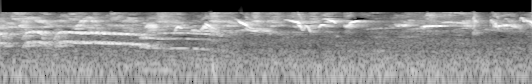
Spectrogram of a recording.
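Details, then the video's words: Vietnamese and Indonesian Oriental magpie-robins competing in song: it opens with long, smooth, slowly falling whistles, then breaks into rapid high twittering and sharp slurred notes. "Chòe than VN đấu với Chòe Than Indo"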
